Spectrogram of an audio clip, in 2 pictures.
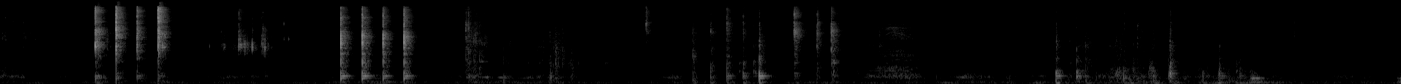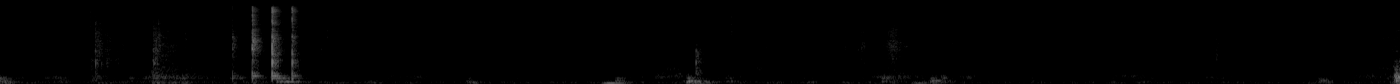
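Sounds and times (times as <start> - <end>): sharp clicks of toy pieces: 0.9 - 4.2.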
